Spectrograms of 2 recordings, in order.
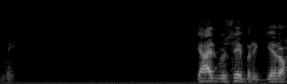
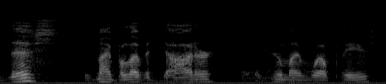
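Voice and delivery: soft, gentle voice of a loving father; tender hush; 4 semitones lower, 11 dB quieter than usual. Acted. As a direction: hush it like a blessing.

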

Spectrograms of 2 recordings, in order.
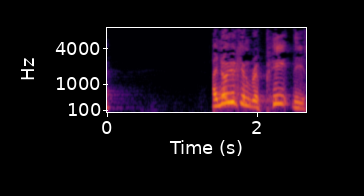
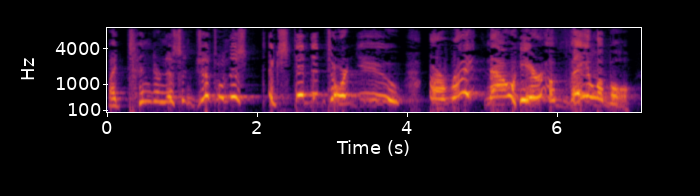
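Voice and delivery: emotional preaching; 7 dB louder than usual. Acted. Preacher voicing God's loving offer.

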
